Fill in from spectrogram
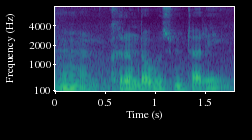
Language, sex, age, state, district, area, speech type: Bodo, male, 30-45, Assam, Kokrajhar, rural, spontaneous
